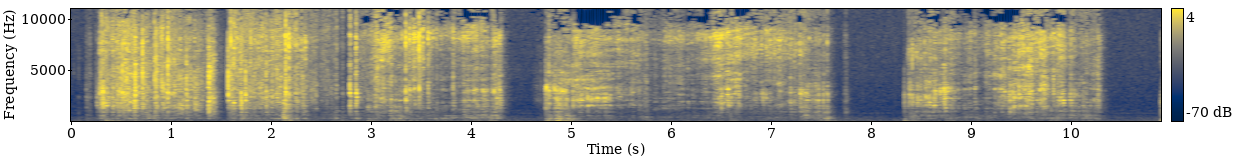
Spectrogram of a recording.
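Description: Long acrylic nails trace and scratch across a flat panel of silver mirror-glass mosaic tiles set in grout. The result is a dense, bright, gritty scraping with clicky ticks as the nails cross the tile edges. The sound comes in several sustained passes separated by brief quiet pauses.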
